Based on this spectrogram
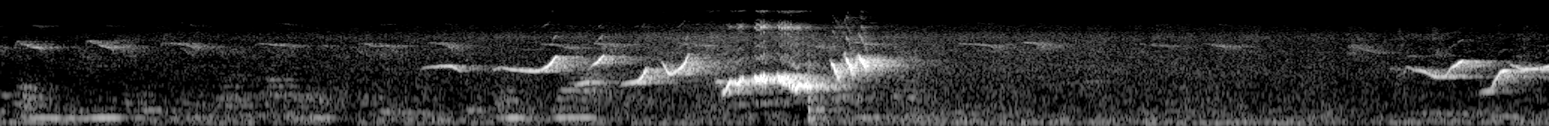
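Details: A white-rumped shama, kept as a fighter bird and agitated, sings a short burst of rising whistles and harsh notes, with quieter chips before and after.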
